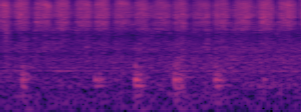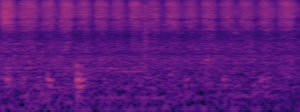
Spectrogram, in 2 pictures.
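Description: A cloth rag rubbed quickly back and forth over a yew picture frame, a rhythmic swishing of several strokes a second, working sanding sealer into the wood; a few soft knocks come now and then.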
